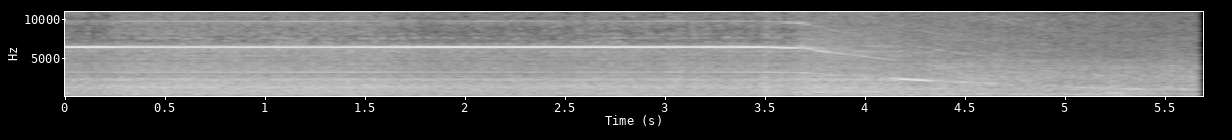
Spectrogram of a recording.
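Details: Kirby G6 vacuum, unserviced for years, after servicing and reassembly: clean, steady high-pitched motor whine that winds down smoothly after switch-off, no rattles or grinding; runs normally.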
